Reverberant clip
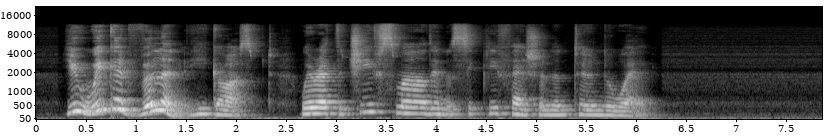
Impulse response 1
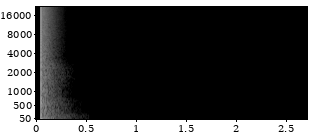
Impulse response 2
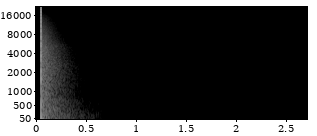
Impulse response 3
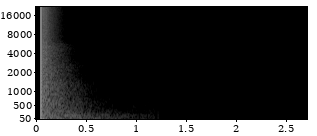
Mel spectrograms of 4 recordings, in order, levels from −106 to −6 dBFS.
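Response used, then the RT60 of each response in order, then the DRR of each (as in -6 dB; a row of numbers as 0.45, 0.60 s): 1; 0.45, 0.60, 0.90 s; 3.0, 6.5, 5.0 dB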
